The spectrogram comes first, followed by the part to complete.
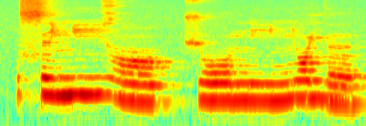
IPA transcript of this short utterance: s ə˦ ɲ iː˦ ɣ ɔ̃˨ | t͡ʃ oː˨ n iː˨ ɲ ɔ˦ j ə˨

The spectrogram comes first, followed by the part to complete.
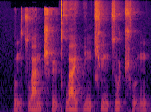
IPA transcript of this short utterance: ʊ̰˨˩ ŋ t͡s w a˧˥ n ʈ͡ʂʰ ɻ̩˨˩ kʰ w a˥˧ ɪ̯ p i˥˧ ŋ t͡ɕʰ y˥˩ n t͡s u˥ ʈ͡ʂʰ ʊ̰˨˩˦ ŋ

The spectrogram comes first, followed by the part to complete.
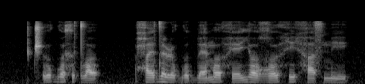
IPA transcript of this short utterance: t͡ʃʼ ɯ ɡʷ ɛ x ɯ d lˠ ɤ | ħ ɛ d ɛ ɭ ɯ ɡʷ i b ɛ m ɤ h e j ɤ ʁʷ ɯ h i h a s m i

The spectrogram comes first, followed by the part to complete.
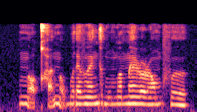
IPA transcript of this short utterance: n ɔ̰ qʰ ɛ̰ n ɔ̰ b ɐ ɾ ɛ v ɛ̃ ɡ ɛ b ɔ̃ b ã m ɛ̃ ɭ ɔ ɭ ɔ̃ b f ɵ

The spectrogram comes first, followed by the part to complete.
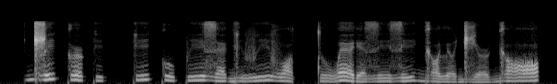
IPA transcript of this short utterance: ɖ͡ʐ i k ə˞ k i kː i k u p i z ɛ ɡ i v i v ɔ tː u w ɛ ɾʲ ɛ z i z i ɡʲ ɔ lʲ ɔ d͡ʑ ə˞ ɡʲ ɔ

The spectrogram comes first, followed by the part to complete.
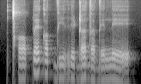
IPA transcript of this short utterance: ǀʰ ɔ p ɛ ɡ ɔ t d̪ i r i ɖ ɐ d ɐ d̪ e n e

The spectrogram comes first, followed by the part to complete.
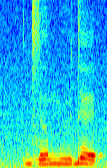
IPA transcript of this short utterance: d͡z ə m ʉ d ɛ

